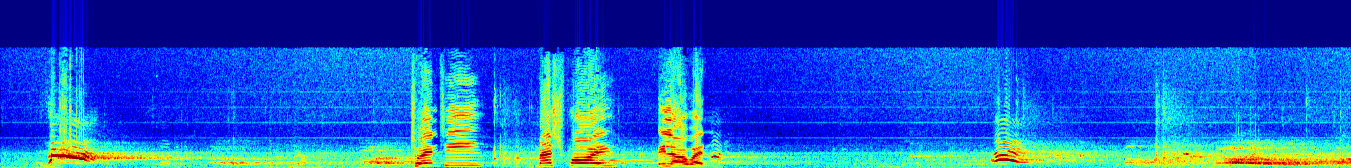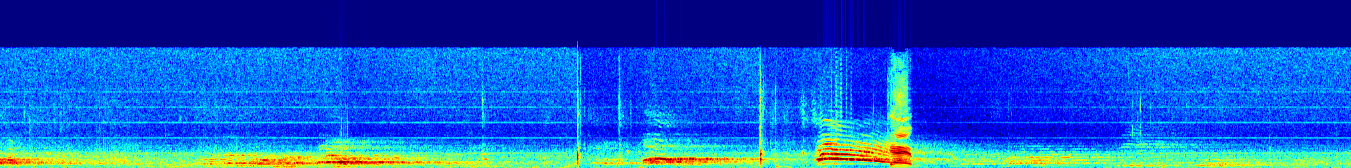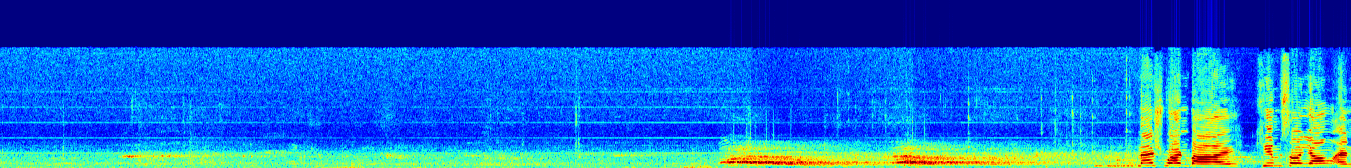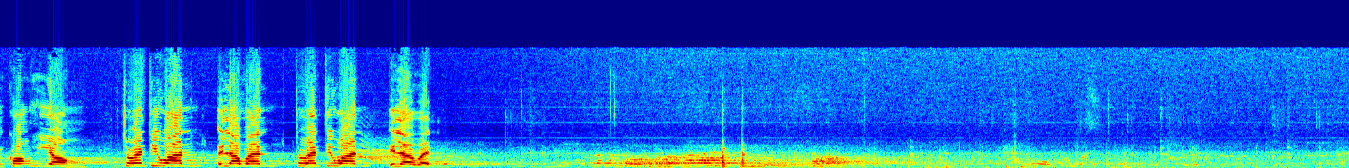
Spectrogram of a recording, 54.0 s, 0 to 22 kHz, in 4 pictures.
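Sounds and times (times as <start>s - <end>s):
players shouting: 9.9s - 14.3s, 19.4s - 21.0s, 34.2s - 37.4s
announcer speaking: 38.4s - 45.0s.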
